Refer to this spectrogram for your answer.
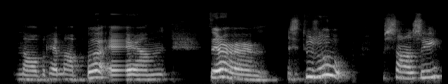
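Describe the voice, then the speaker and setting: On a very clean recording with a silent background, a woman with a Quebec accent talks in a high voice with ordinary pitch variation. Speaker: financial advisor. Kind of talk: casual interview.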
